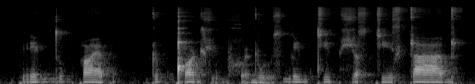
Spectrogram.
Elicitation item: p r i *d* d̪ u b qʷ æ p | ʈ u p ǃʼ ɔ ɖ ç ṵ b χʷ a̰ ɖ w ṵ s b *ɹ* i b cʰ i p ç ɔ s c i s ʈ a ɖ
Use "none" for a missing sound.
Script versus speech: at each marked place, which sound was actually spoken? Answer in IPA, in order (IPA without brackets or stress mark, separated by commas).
ɖ, l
